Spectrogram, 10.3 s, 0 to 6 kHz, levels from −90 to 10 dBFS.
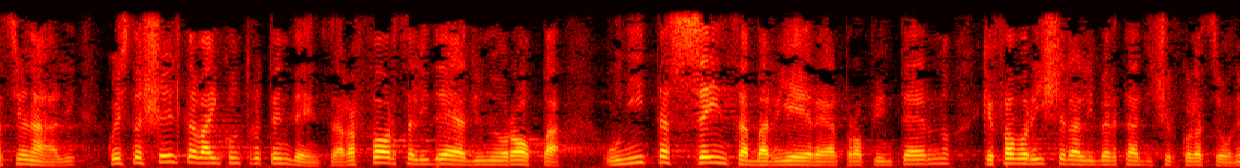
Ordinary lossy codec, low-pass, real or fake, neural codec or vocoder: none; 5.4 kHz; real; none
